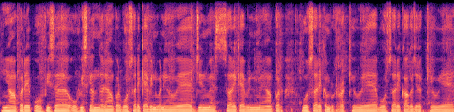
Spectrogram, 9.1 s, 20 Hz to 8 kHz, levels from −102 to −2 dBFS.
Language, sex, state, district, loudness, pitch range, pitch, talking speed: Hindi, male, Uttar Pradesh, Shamli, -16 LUFS, 110-115 Hz, 110 Hz, 225 wpm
